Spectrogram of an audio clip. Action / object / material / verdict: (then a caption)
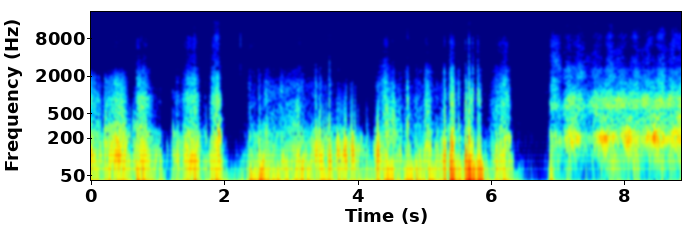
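scrape / foam microphone windscreen / foam / none. Both hands cup a black foam windscreen on a large microphone, soft and porous over a hollow mic head, and scratch and rub it with fingertips and short nails, moving from slow to fast. Heavy, low, muffled scratching comes in uneven bursts that grow quicker and denser, break off into a short silence, then return as a steady, continuous rubbing hiss.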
